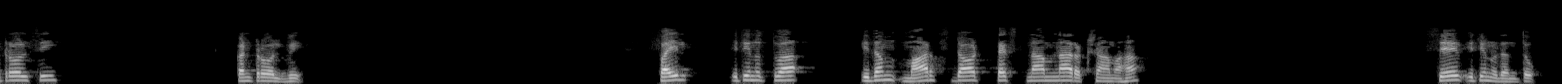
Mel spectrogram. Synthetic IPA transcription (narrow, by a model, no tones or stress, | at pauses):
ʈɾoːlsi | kɐɳʈɾoːlʋi | pʰɐjl | it̪inut̪ʋaː | id̪ɐmːaːɾksɖaːʈ̚ːeksʈnaːmnaːɾɐkʂaːmɐɦɐ | seːʋit̪inud̪ɐnt̪u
